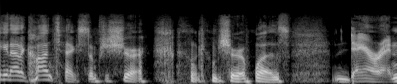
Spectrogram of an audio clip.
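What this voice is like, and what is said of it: Usual voice. Nothing is said of it.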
